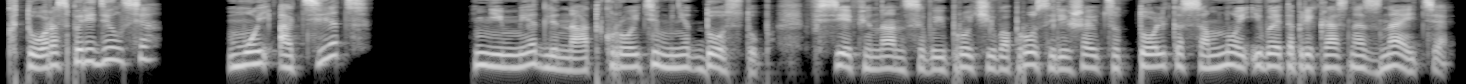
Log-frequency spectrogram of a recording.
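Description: A woman reading the part of a hot-tempered, domineering wealthy man who shouts and mocks. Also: lowish voice, moderate pace, dry recording, clean studio sound, close to an everyday voice. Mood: furious. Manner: harsh, shouting, mocking.

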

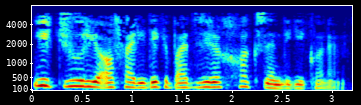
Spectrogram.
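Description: A woman's voice: low-pitched, gravelly, husky, no room sound, muffled recording, exaggerated voice. A woman voicing an anxious, kind-hearted little girl who talks in an earnest, worried way.

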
